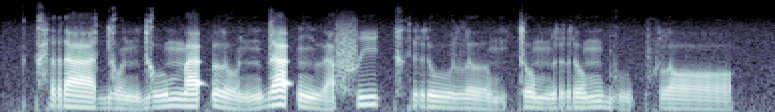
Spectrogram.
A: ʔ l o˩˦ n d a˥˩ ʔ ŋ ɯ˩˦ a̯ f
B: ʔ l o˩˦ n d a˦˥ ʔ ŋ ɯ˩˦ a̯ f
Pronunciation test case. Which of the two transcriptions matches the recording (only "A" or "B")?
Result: A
